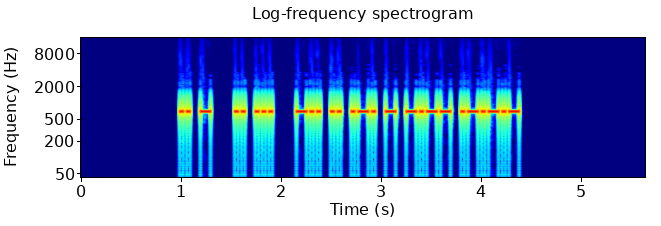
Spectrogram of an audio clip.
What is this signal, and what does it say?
Morse code, heard as a keyed tone, about 34 wpm, 700 Hz. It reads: IT IS DIRTY.
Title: Additional Easy Phrases 35wpm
